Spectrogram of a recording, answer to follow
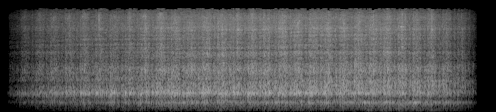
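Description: An engine running steadily with a fast, even clatter, fading in at the start and fading out near the end.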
